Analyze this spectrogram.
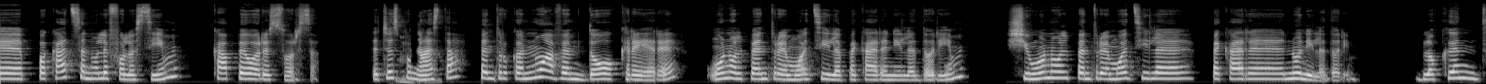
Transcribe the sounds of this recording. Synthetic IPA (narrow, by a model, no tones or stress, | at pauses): je̞pəkat̪sənule̞fo̞lo̞sim | kape̞o̞ɾe̞sursə | d̪̥e̞t͡ʃe̞spunast̪ape̞nt̪ɾukənuave̞md̪o̞wəkɾe̞eɾe̞ | unulpe̞nt̪ɾue̞mo̞t̪siːle̞pe̞kaɾe̞nile̞d̪o̞ɾim | ʃiunulpe̞nt̪ɾue̞mo̞t̪siːle̞pe̞kaɾe̞nunile̞̰d̪o̞ɾḭm | blo̞kɨnd̪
